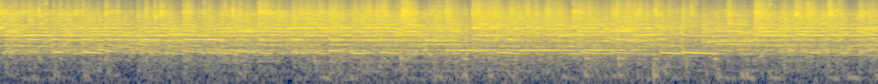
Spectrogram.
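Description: Brass gongs struck with sticks, hand cymbals clashing and a barrel drum playing together as devotional percussion. The result is a continuous, loud din of ringing metal that never breaks.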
